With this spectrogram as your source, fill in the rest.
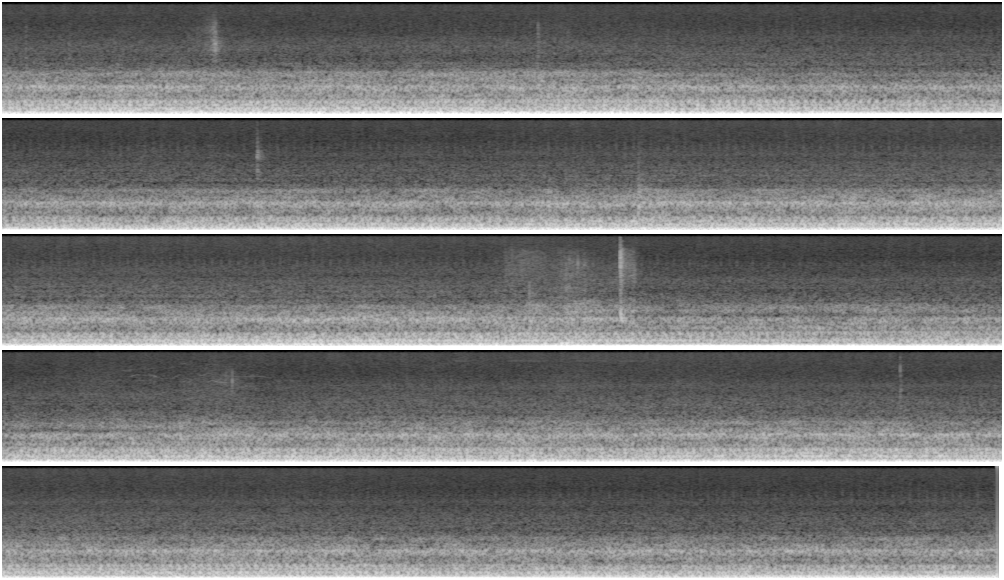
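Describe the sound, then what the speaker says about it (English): Heavy road traffic on the hip strip, Jimmy Cliff Boulevard, in Montego Bay, Jamaica: a continuous low rumble of car and truck engines, close and steady, with no voices. "And there is some serious traffic."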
